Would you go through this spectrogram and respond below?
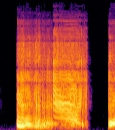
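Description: Two long, loud farting blasts come back to back, rasping and wavering in pitch, then a brief silence before a third blast starts abruptly at the end.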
